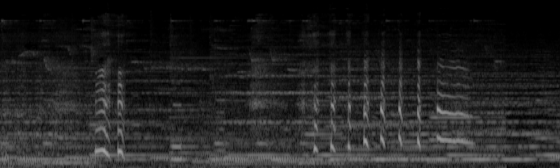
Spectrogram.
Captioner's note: laughing delightedly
